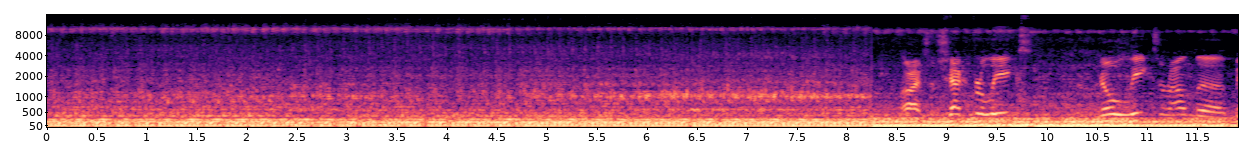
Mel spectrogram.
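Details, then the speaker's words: 2008 Silverado V8 on a lift after swapping shorty headers for stock exhaust manifolds and fitting a new eBay y-pipe/catalytic converter, first start: a deep, even idle burble with no ticking or puffing at the joints. Healthy. "it's sounding great I'm super happy with that to be honest that's awesome"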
